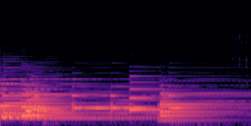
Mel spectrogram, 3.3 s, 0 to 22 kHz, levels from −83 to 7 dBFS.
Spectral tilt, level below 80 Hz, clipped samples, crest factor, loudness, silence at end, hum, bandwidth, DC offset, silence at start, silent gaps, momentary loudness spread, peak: -9.5 dB/octave; -62 dBFS; under 0.1%; 16 dB; -25 LUFS; 0 s; none; 7.6 kHz; under 0.1%; 0 s; none; 17 LU; -8 dBFS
